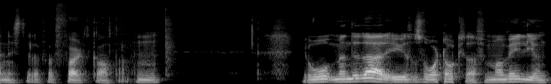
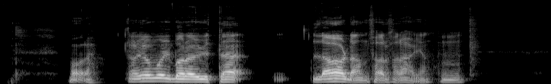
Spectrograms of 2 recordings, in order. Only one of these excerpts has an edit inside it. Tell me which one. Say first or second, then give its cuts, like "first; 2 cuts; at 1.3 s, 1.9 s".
second; 1 cut; at 4.4 s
